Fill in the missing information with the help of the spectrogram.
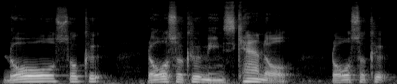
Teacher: /u/ after /o/ makes it a long vowel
